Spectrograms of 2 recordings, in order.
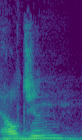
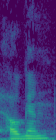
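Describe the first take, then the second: First: It is pronounced the speaker's own home way. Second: It is pronounced the way local people say it. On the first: This is how outsiders say the name. "which we would pronounce Elgin" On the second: This is how the locals say the name. "They pronounce it Elgin"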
